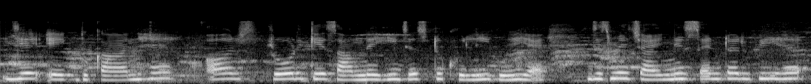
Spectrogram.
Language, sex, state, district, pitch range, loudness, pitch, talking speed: Hindi, female, Chhattisgarh, Raipur, 220-260 Hz, -12 LUFS, 245 Hz, 135 wpm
